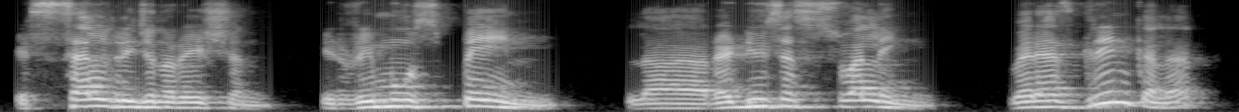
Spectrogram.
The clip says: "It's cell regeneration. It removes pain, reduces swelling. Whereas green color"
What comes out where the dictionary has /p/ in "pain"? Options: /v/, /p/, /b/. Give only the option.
/p/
